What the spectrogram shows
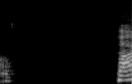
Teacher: এই যে নিচের ঠোঁট আছে, নিচের ঠোঁটটি ওপরের যে দুটি দাঁত আছে, যে বড় দুটি দাঁত আছে, এই দুই দাঁতের আগার সাথে লাগবে। নিচের ঠোঁটটি ফা দুই সামনের উপরের দুই দাঁতের আগার সাথে লাগিয়ে উচ্চারিত হয় ফা।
